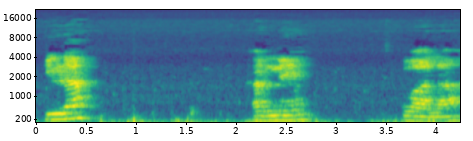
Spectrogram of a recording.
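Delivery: one word at a time, long pauses between; dictation pace. Shown as a demonstration.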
